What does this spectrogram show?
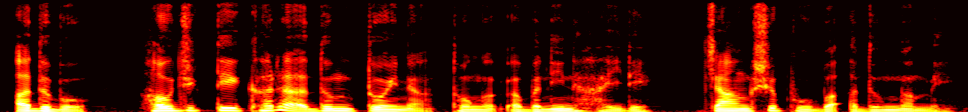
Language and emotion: Manipuri, neutral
